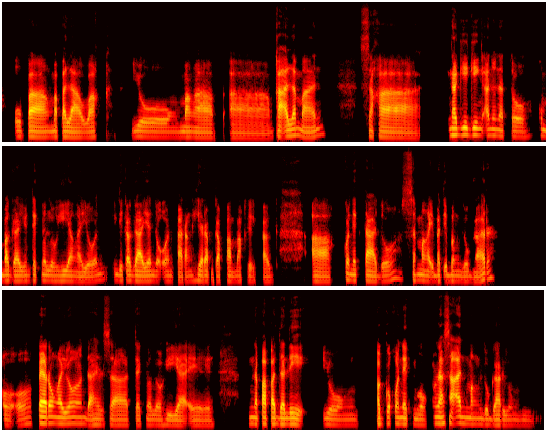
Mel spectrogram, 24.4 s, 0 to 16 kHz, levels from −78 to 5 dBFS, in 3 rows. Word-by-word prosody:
upang 100 -2 +4
mapalawak 95 -1 +2 0.5
yung 95 -2 -5
mga, 95 -2 0 0.2
ah, 80 -2 -3
kaalaman, 120 +3 +4 0.5
saka 100 -2 +1 0.9
nagiging 130 0 +4
ano 125 +1 0
na - - +2
'to 100 0 -5
kumbaga 105 -3 0
yung 100 +1 -8
teknolohiya 100 -2 -4
ngayon 90 +5 -6
hindi 105 -1 -7
kagaya 95 -2 +2
noon 95 0 -5
parang 90 +1 -1
hirap 105 +2 -1
ka - - 0
pa 95 - -2
makipag, 90 -2 -7 0.6
ah, 90 -2 +2 0.2
konektado 105 +1 -1
sa - - -7
mga 105 -2 0
iba't 100 - -3
ibang 100 -1 -5
lugar, 90 0 -2 0.8
oo. 110 +5 -4
Pero 130 0 +9
ngayon 120 0 +1
dahil 100 +1 -1
sa 95 0 0
teknolohiya 95 -1 -3
eh 90 0 -6 0.5
napapadali 115 -2 +3 0.3
yung 100 -2 -7 0.3
pag-co-connect 115 -2 +1
mo 100 -2 -4
kung 125 - -4
nasaan 130 +1 +6
mang 110 0 -3
lugar 100 -1 -1
yung 95 -1 -13
100 Hz, 115 wpm, -27 LUFS, 95-110 Hz, 0.9 s, Pero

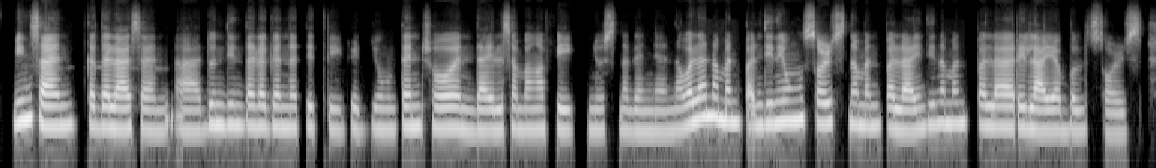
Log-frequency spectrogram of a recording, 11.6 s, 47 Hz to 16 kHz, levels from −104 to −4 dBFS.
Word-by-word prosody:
minsan, 220 -4 +5
kadalasan, 190 -3 +1
ah, 180 0 -3
dun 215 +3 -1
din 215 0 -2
talaga 205 -1 0
na-tri-triggered 195 -2 -6
yung 185 -1 -7
tensyon 195 -2 +1
dahil 180 0 0
sa 195 +1 -4
mga 185 0 -3
fake 180 -2 -2 0.2
news 180 0 -7
na 180 - -6
ganyan, 175 0 -6
na - - -4
wala 245 +5 +5
naman 245 -4 +4
pa - - -1
hindi 225 +1 0
yung 245 +1 +4
source 230 -1 0
naman 210 -1 -2
pala, 185 -3 +2
hindi 210 +3 -4
naman 230 0 -1
pala 205 -1 +2
reliable 180 -2 0
source. 160 -1 -8
195 Hz, 155 wpm, -24 LUFS, 180-215 Hz, 0.2 s, minsan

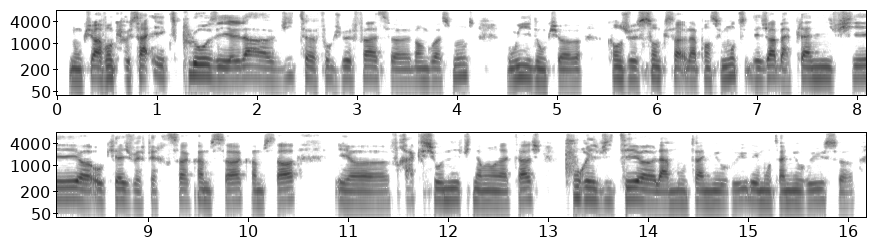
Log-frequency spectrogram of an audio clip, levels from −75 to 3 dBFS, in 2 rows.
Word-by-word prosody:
donc 105 +1 -1
avant 120 +1 +6
que 115 - -3
ça 125 +2 +6
explose 135 -1 +1
et 115 0 +6
là 120 -2 +2
vite 120 +5 -6
il 115 - -1
faut 120 - -7
que 110 - -9
je 120 0 -1
fasse, 120 -1 -1
heu, 105 -1 -3
l'angoisse 110 0 -3
monte. 135 +1 -6 0.3
Oui, 120 +3 -1
donc 110 -3 -1
heu, 105 0 -1 0.3
quand 120 -1 0
je 115 0 0
sens 120 +2 +7
que - - -3
ça - - +1
la 110 - +2
pensée 115 +1 -1
monte, 135 +2 -2
déjà, 115 +2 +2
bah, - - -1
planifier, 120 +2 +1
heu, - - +4
OK, 110 - -2
je 115 -2 0
vais 105 - -3
faire - - -5
ça 115 -1 0
comme 115 0 -3
ça, 110 +2 +1
comme 110 -1 -5
ça 115 +3 +3 0.4
et 110 - -3
heu, 105 -1 -1
fractionner 120 0 +2
finalement 110 -2 -2
la 100 0 0
tâche 120 +3 +1 0.2
pour 135 -2 -1
éviter 120 +1 +1 0.2
la 100 -1 +5
montagne 105 +1 -3
ru 110 +3 -8
les 115 -1 -1
montagnes 105 0 -2
russes, 110 +2 -3
heu 100 -1 -7
115 Hz, 205 wpm, -25 LUFS, 105-120 Hz, 0.4 s, sens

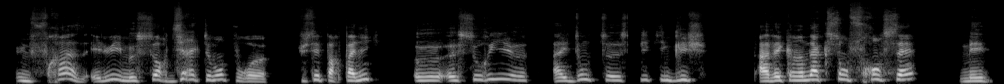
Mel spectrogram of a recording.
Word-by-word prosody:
une 165 -2 -1
phrase 235 - -3
et 145 - -4
lui, 205 +9 -2
il 190 - -1
me 165 0 +1
sort 200 +1 0
directement 210 +9 -1
pour, 155 -8 -3
heu, 130 -2 -1 0.3
tu 150 - -8
sais, 210 +7 0
par - - 0
panique: 215 +6 +3 0.3
«Heu 180 +1 +1
heu, 180 0 +3
sorry. 230 +5 -3
Heu, 190 -4 -3 0.3
I 165 0 +1
don't, 220 +7 -4
heu, 190 -1 +1
speak 205 +3 -12
English» 200 - -2 0.5
avec 180 +5 +6
un 190 +1 +4
accent 220 +2 +4
français 230 +4 +2 0.4
mais 155 +3 0
190 Hz, 165 wpm, -23 LUFS, 170-220 Hz, 0.5 s, avec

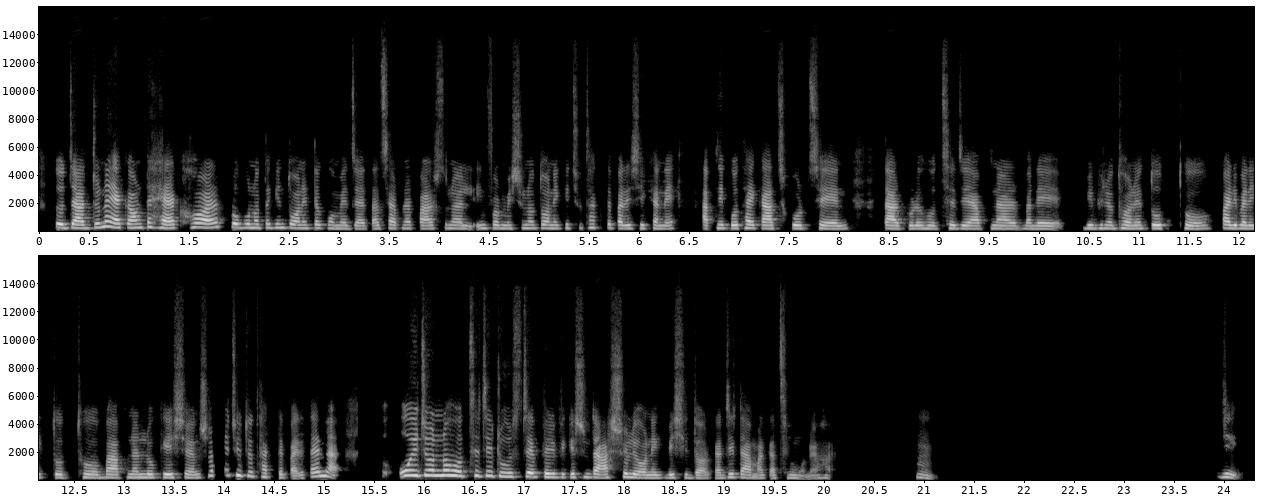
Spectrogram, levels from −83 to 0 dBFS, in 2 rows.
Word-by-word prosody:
তো - - +2
যার 245 -1 +7
জন্য 290 +5 +3
account 270 -1 +2
-টা 315 - +1
hack 245 0 +5
হওয়ার 285 -2 +6
প্রবণতা 265 -2 0
কিন্তু 270 0 -4
অনেকটা 235 +1 -4
কমে 215 -2 -4
যায়। 205 -1 -2
তাছাড়া 220 +2 -2
আপনার 230 0 -7
personal 220 0 -2 0.2
information 230 0 -5
-ও 235 - -4
তো - - -1
অনেক 225 -1 -4
কিছু 245 0 -9
থাকতে 265 0 -5
পারে 230 -1 +2
সেখানে। 225 -2 -3 0.4
আপনি 215 +3 -5
কোথায় 235 +1 +2
কাজ 220 0 +4
করছেন, 220 -2 0 0.5
তারপরে 215 0 +2
হচ্ছে 215 +3 -6
যে 215 - +1
আপনার 210 0 -2 0.2
মানে 205 0 -1 0.5
বিভিন্ন 225 0 -2
ধরনের 220 -1 0
তথ্য, 230 0 +1 0.4
পারিবারিক 225 -2 +2
তথ্য 215 0 -5 0.3
বা 220 - +2
আপনার 220 +1 -4
location 225 -1 +1
সবকিছুই 370 +1 -1
তো - - 0
থাকতে 250 -4 -3
পারে। 175 +1 -2
তাই 295 +3 +3
না? - - +3 0.5
তো - - -17 0.2
ওইজন্য 365 0 +6
হচ্ছে 325 +2 +1
যে 335 - +3
two 280 -2 +2
step 275 -1 +5
verification 235 0 +1
-টা 230 - +7
আসলে 240 +2 +1
অনেক 195 0 -1
বেশি 215 +1 -4
দরকার 185 +1 -4
যেটা 235 -2 0
আমার 190 - -5
কাছে 190 +2 -8
মনে - - -11
হয়। 190 - -14 0.8
হুম। 195 -6 -8 2.9
জ্বী। 235 -4 -1
230 Hz, 160 wpm, -24 LUFS, 215-255 Hz, 2.9 s, যার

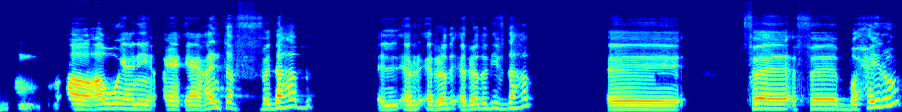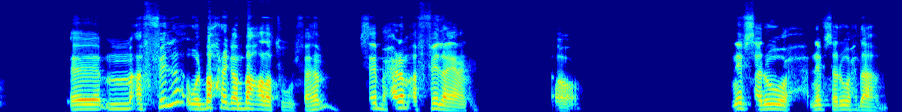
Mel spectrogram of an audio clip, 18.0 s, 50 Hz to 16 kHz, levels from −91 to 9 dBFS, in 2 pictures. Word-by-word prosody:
م - - -17 0.3
آه، 150 -1 +8
أو 165 +2 +2
يعني 155 -2 -1
يع 140 -1 +2
يعني 145 +5 +2
أنت 200 0 -1
في 160 -4 -6
دهب، 205 +3 +1 0.6
ال 140 +2 -5
الر 145 0 0
الرياضة 160 +4 0
الرياضة 165 +4 -1
دي 180 +2 -10
في 155 - -16
دهب، 220 +8 -3 0.8
آآ 140 0 +3 0.6
في 160 -1 +4
في 160 0 +1
بُحيرة 195 - -2 0.7
آآ 150 +1 +4
مقفِّلة 165 - -5
والبحر 175 +5 +2
جنبها 170 -1 +4
على 140 -3 +5
طول 115 -4 -20
فاهم، 150 - -6 0.2
بس - - -16
هي - - 0
بحيرة 175 +4 +2
مقفِّلة 165 -3 -2
يعني. 115 -4 -2 0.9
آه. - - -6 1.5
نفسي 165 -3 -3
أروح، 150 -1 -2
نفسي 145 -1 -4
أروح 140 0 -4
دهب. - - -4
160 Hz, 125 wpm, -24 LUFS, 145-175 Hz, 1.5 s, آه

